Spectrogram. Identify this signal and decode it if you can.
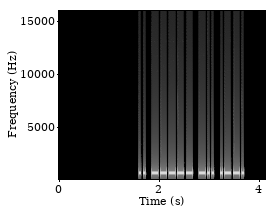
Morse code, heard as a keyed tone, about 28 wpm, 700 Hz. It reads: I0DP
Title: DXCC-100 Call Signs - 4 Characters - 28wpm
